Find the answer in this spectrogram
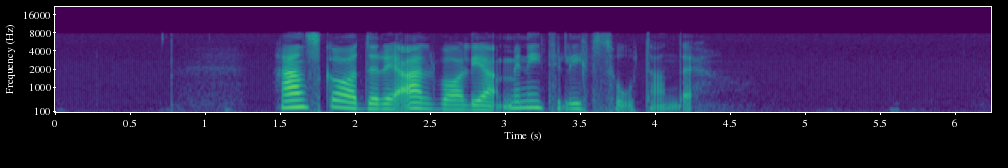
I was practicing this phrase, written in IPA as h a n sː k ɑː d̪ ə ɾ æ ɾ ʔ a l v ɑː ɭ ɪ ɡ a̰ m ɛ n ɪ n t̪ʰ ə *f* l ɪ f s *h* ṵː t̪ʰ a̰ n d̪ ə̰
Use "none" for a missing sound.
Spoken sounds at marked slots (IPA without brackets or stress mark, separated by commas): none, h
